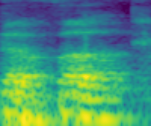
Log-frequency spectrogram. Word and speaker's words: THAFUQ: Oh, it's the fuck. But it's pronounced THAFUQ question mark exclamation.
